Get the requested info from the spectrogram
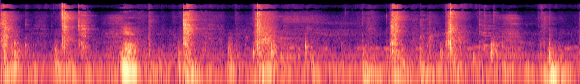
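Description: Meat cleaver chopping into beef rib bones on a wooden butcher's block: about six sharp strikes at uneven intervals, one to two seconds apart.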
